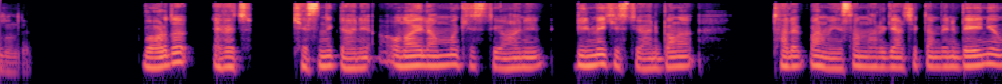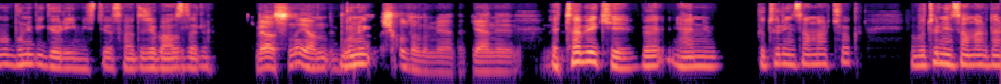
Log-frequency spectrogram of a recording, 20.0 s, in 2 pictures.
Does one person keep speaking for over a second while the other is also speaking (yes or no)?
no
